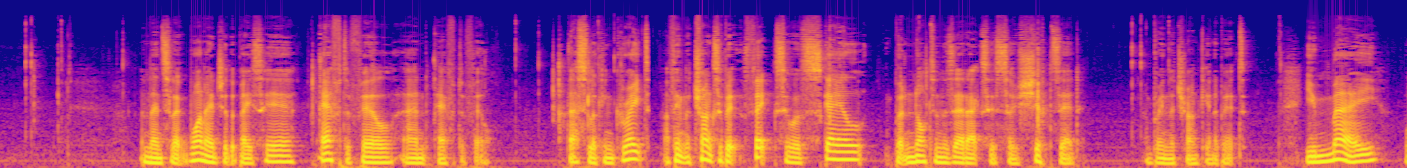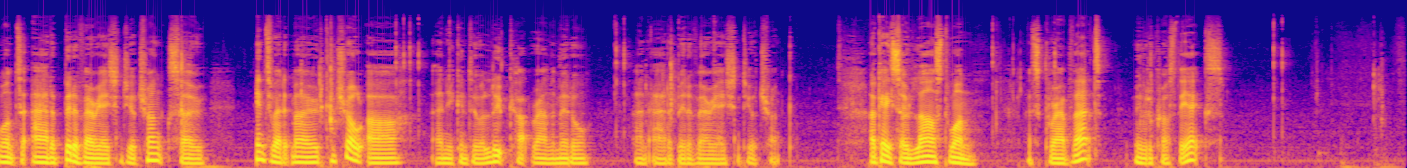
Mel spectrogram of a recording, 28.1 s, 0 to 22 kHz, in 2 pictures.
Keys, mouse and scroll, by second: 0.5-3.1 middle drag, 3.1 f, 3.3-4.2 middle drag, 4.2 f, 5.1 middle click, 5.5 Tab, 5.9-7.3 middle drag, 8.3 s, 11.6-14.1 middle drag, 15.8 Tab, 17.2 ctrl+r, 18.5-19.5 middle drag, 19.5 g, 20.6 Tab, 21.2-23.2 middle drag, 23.9 drag, 25.2 g, 27.8 KP_1.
